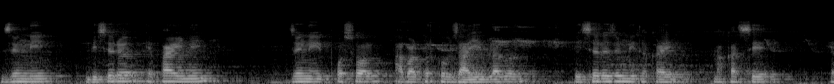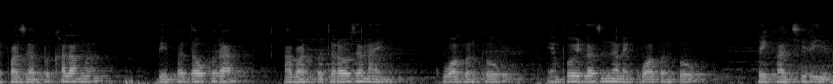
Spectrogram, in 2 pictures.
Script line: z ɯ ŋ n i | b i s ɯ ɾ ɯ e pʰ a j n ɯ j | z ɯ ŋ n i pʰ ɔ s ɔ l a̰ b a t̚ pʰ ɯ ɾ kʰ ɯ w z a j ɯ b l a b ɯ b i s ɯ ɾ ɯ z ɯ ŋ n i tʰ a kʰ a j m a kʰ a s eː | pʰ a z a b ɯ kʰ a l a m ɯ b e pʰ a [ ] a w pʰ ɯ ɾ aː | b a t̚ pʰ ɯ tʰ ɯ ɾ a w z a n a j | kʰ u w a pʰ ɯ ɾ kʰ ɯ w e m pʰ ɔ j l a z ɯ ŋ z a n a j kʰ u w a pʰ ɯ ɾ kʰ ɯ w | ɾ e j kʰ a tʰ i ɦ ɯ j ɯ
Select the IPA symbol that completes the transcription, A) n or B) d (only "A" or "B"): B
